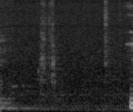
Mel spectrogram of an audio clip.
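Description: Faint scratching of a pen writing a numeral on paper, in short strokes.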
